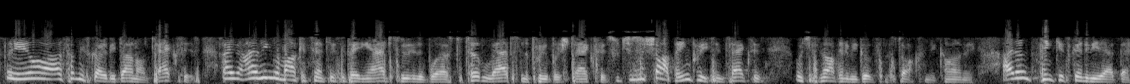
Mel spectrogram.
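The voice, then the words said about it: Fast, slurred impression of Siegel. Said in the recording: “he talks fast and slurring over the words so that you don't really hear what he's saying”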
